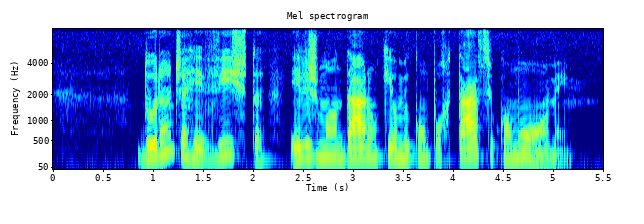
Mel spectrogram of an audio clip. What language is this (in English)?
Portuguese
